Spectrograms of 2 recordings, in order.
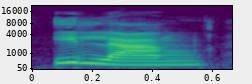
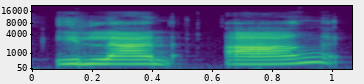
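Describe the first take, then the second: First: The two words merge into one word, ilang. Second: Two separate words are said, ilan and ang. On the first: "it's usually put together and it's ilang" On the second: "when there's ilan ang"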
